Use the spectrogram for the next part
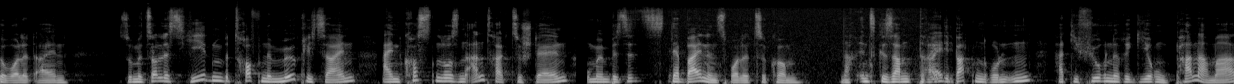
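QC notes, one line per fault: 6.32–9.56 s, digital radio blending to analogue: after "zu stellen um im" a 415 ms cross-fade to FM brings hiss roughly 25 dB down and a level shift of about 3 dB.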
